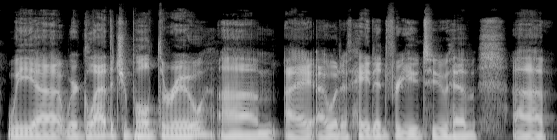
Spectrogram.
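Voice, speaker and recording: Low-voiced man hosting a casual podcast. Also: steady tone, a little slow, clean tone. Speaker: podcast host. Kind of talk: casual bantering podcast chat.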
